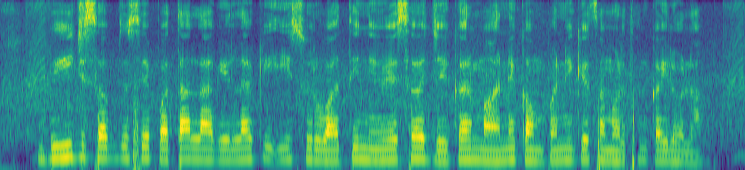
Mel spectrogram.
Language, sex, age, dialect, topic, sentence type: Bhojpuri, male, 18-24, Southern / Standard, banking, statement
